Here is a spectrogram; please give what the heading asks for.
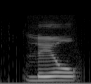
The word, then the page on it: liu: 1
